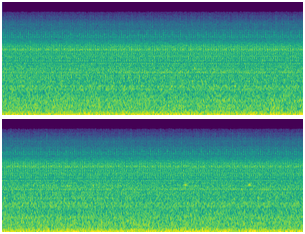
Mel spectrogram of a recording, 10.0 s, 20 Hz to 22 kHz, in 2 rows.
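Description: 2019 Ford Ranger's 2.3-litre EcoBoost four-cylinder engine idling steadily, heard close under the open hood, with a faint steady high-pitched tone over the running. The engine is running normally.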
